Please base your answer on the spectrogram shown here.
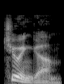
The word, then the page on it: chewing gum: English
